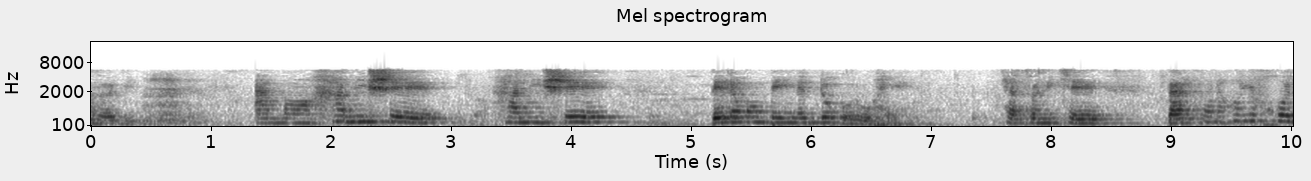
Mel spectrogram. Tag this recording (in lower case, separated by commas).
speech, female speech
